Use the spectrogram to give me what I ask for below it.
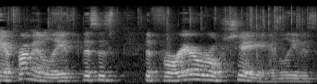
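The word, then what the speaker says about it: Ferrero Rocher: they apparently are from Italy this is the Ferrero rochet I believe is how you say this right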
